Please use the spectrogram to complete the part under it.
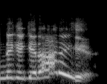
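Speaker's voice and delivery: high, dismissive, put-on brush-off voice. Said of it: "they're gonna be like".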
